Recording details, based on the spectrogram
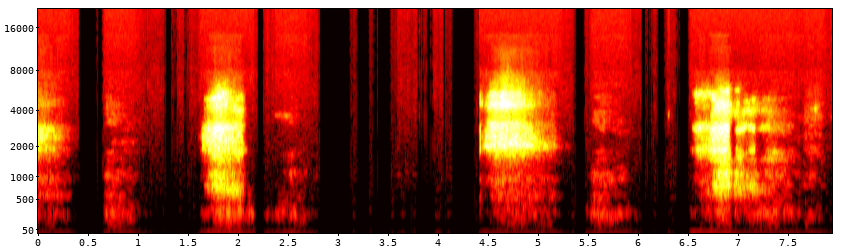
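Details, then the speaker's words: Deep breathing on request while a nurse listens with a stethoscope on the back, in a demonstration of a sick-visit check: three deliberate deep breaths, each a loud airy inhalation and a softer exhalation, in a quiet room. "I'm gonna ask you to take some deep breaths okay ready"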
